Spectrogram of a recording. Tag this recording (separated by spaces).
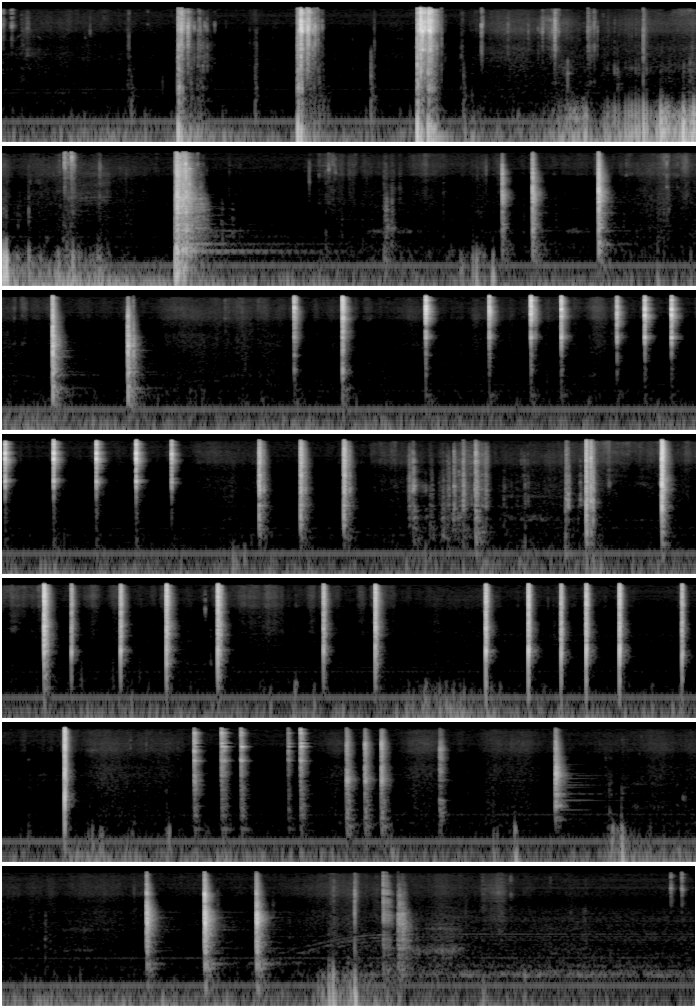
glass currency tools coins metallic tapping metal screwdriver foley thumps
